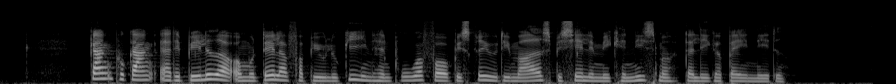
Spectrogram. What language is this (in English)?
Danish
